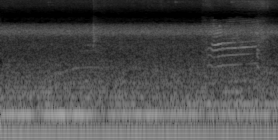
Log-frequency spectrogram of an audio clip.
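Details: A talkative house cat meows clearly near the end, a brief harmonic-rich call that slides slightly. A fainter earlier sound sits under a constant low droning hum.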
